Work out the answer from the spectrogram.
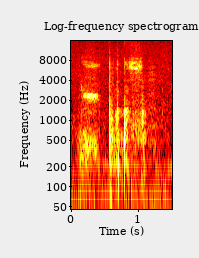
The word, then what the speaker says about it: New Plymouth: called e plymouth and there is actually a place in the united kingdom called plymouth so that was easy to pronounce some of these names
